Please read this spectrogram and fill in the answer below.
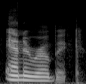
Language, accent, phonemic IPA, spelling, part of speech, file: English, US, /ˌænəˈɹoʊbɪk/, anaerobic, adjective, En-us-anaerobic.ogg
- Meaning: Without oxygen; especially of an environment or organism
